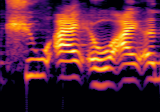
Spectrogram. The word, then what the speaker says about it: Qilin: 音啊麒麟你应该用 QILIN 啊，怎么用 KIRIN 呢？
